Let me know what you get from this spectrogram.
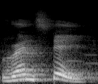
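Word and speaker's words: Wednesday: जब आप इसके सिंबल्स या वेंसडे का ट्रांसक्रिप्शन देखेंगे तब आपको पता चलेगा इट इज वेंसडे नॉट स।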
